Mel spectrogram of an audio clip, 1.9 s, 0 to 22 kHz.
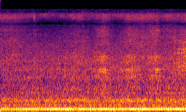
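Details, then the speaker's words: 2011 Ford F350 dually front hub spun by hand during teardown: steady low droning rumble; bad front wheel bearing, being replaced. "definitely a bad wheel bearing without a doubt that is a bad wheel"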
